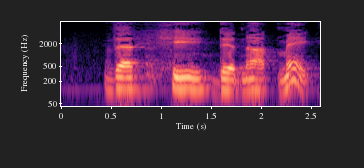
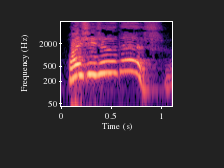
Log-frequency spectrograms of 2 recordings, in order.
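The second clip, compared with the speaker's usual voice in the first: high, puzzled worker asking aloud; 6 dB louder than usual. Acted. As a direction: play a baffled labourer wondering aloud. Puzzled worker voiced in parable.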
